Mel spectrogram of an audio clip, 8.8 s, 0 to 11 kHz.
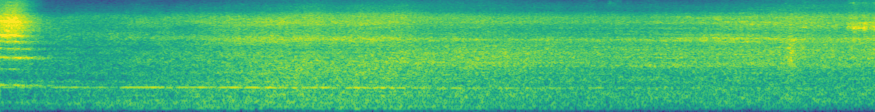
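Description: Passenger train hauled by an EP1 electric locomotive running past, the coaches giving a steady noise of wheels on rails that swells about a second in and holds. It opens with a brief, loud, high toot as the locomotive goes by.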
